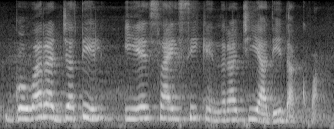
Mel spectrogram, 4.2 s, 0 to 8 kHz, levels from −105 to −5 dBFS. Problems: background sounds at intervals, background conversations at intervals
